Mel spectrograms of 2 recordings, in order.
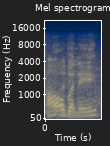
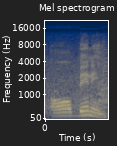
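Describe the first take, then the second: First: It is said the northern, New York way. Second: It is said the southern, Georgia way. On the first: This is the city in New York. "Up north, it's all, all Albany" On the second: This is the city in Georgia. "but down in Georgia, it's Albany"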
